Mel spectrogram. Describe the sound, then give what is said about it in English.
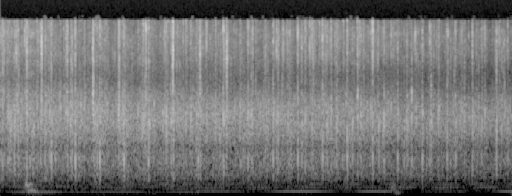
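A church audience applauds the unmarried people who are standing: a steady, dense wash of many hands clapping at an even level throughout, with a low hum running underneath and no voices standing out. “Those of you who are seated, will you give those who are standing a round of applause, please, everybody?”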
